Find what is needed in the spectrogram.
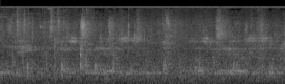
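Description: Station concourse background noise, with hard-soled footsteps clicking irregularly on the floor over indistinct voices.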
